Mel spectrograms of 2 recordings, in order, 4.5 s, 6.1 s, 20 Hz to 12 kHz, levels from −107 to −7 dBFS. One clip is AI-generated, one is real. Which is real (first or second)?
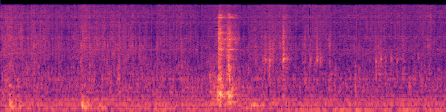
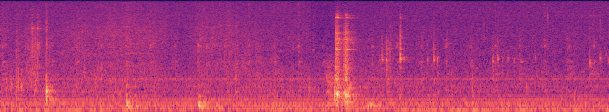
second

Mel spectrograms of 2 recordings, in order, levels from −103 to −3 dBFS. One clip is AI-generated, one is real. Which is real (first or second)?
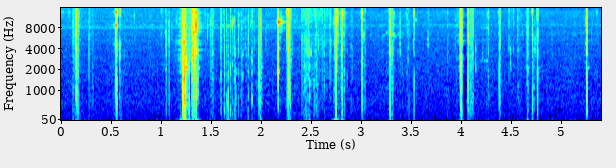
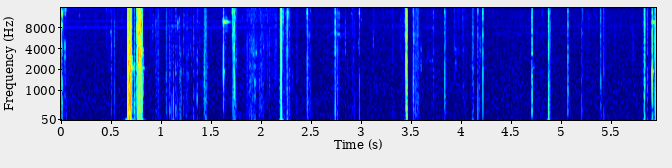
second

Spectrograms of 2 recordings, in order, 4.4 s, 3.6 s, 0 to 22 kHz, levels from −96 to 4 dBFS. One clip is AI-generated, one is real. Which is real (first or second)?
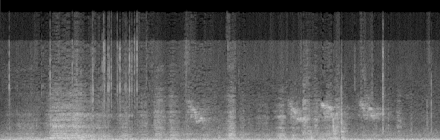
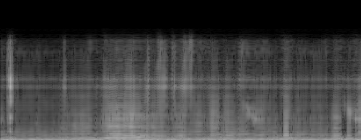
first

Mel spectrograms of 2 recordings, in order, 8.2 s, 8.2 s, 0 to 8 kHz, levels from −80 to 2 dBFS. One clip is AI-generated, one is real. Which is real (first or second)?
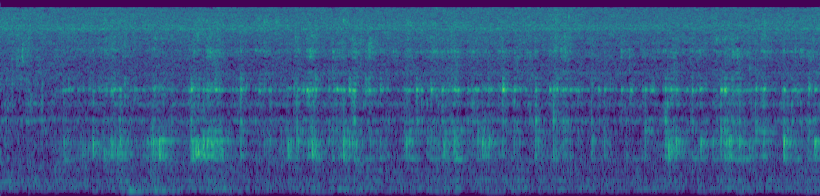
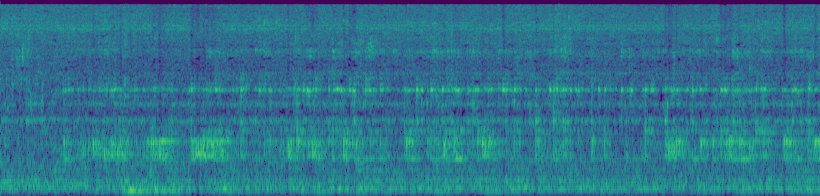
second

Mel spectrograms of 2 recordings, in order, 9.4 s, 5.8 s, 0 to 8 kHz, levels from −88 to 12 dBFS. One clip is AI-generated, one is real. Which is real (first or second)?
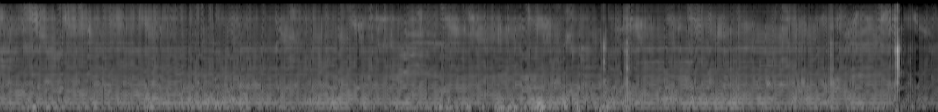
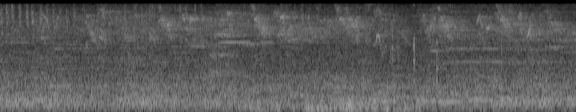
second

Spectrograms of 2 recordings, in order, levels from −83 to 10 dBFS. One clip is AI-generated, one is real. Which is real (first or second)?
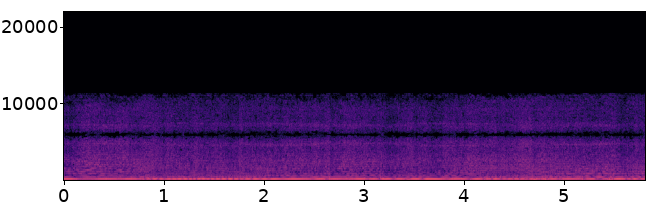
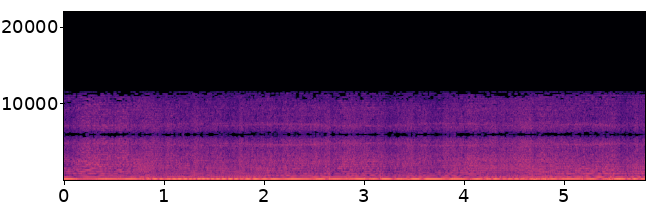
second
